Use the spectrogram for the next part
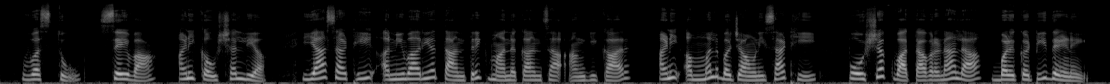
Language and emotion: Marathi, neutral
